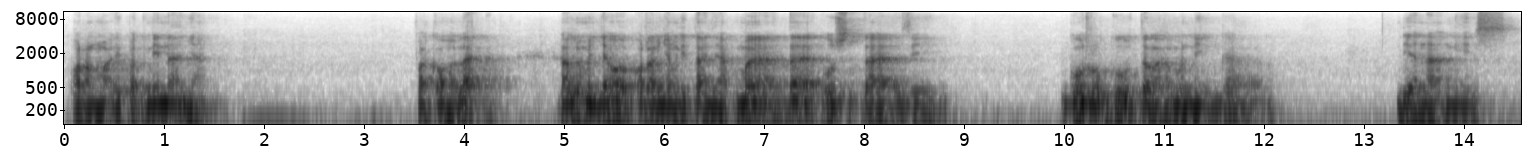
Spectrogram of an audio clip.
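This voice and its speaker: Male preacher, gravelly voice, teaching line by line, big echoing hall. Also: lowish voice, level tone, slow, long pauses, a little mellow, slight background noise. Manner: explains Arabic text phrase by phrase, asks the audience questions. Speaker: Islamic teacher. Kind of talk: sermon. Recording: echoey hall.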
